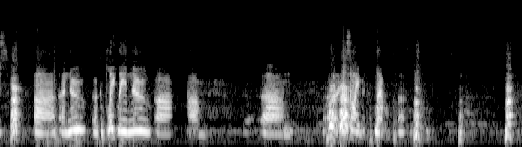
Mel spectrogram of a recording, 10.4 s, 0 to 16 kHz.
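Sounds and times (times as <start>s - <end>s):
dog yipping: 0.2s - 0.4s, 6.5s - 7.1s, 8.2s - 10.4s
dogs barking: 0.2s - 0.5s, 6.4s - 10.4s
speech: 1.3s - 4.2s, 4.9s - 8.4s.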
